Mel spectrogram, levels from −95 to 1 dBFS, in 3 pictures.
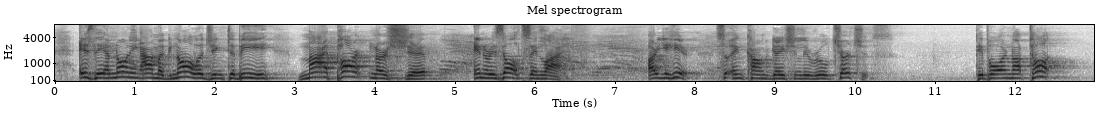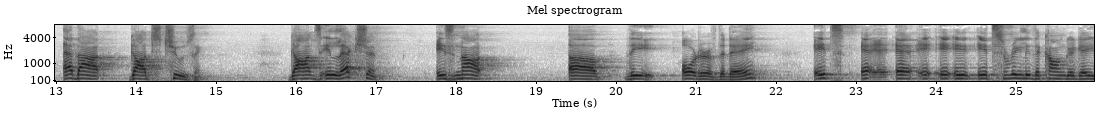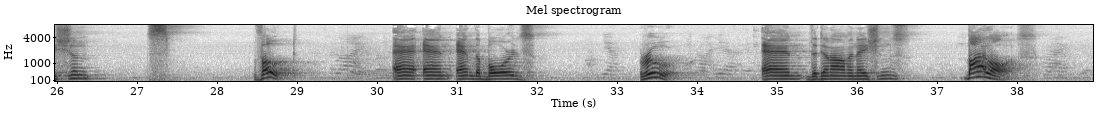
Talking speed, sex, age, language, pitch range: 80 wpm, male, 50-69, English, 175-210 Hz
